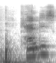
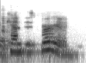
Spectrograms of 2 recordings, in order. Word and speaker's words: Candice: candies it's a pleasure candies candies candies how's that as in candice yes candice yeah he's candice very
